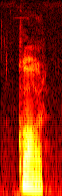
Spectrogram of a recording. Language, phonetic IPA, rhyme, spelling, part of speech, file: Hungarian, [ˈkɒr], -ɒr, kar, noun, Hu-kar.ogg
- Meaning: 1. arm (upper limb of a human or animal) 2. lever (a rod with one end fixed, which can be pulled to trigger or control a mechanical device)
